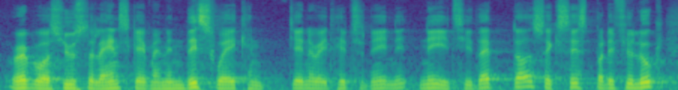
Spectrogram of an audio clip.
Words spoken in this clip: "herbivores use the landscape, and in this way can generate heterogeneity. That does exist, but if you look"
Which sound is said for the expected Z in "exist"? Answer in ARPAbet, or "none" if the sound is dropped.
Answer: S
